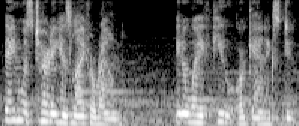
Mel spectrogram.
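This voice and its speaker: An actress plays a female artificial intelligence from a video game in a fairly low register. She is measured and precise, analytical yet sincere, as in a spoken tribute. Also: lively intonation, music in the background, natural voice. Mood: sincere, composed. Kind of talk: video game cutscene acting, eulogy.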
